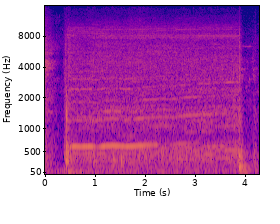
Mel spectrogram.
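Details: 1991 Alfa Romeo Spider passenger-side window after fitting a new Centerline motor and refitting the glass, door panel still off: a steady, even motor hum as the glass travels, clean start and stop clunks, no grinding, normal operation.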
